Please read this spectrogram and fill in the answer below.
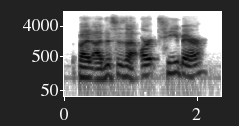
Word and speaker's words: Thibert: But this is a Art T-Bear. It's spelled Thibert, Thibert, but T-Bear.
